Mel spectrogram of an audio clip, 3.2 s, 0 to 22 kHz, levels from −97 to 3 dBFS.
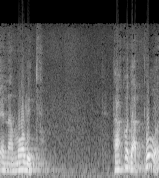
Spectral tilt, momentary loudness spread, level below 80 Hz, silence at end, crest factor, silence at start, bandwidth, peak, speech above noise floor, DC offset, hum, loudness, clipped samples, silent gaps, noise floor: -8 dB/octave; 13 LU; -38 dBFS; 0 s; 12 dB; 0 s; 13 kHz; 0 dBFS; 29 dB; 0.4%; none; -10 LUFS; 0.8%; none; -38 dBFS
